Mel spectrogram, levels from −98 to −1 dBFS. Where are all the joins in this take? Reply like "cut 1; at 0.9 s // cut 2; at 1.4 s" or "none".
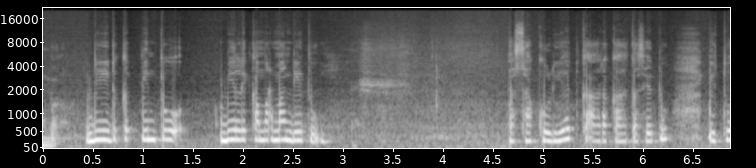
none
